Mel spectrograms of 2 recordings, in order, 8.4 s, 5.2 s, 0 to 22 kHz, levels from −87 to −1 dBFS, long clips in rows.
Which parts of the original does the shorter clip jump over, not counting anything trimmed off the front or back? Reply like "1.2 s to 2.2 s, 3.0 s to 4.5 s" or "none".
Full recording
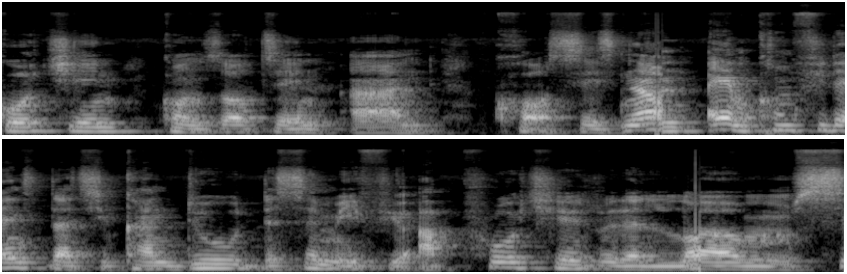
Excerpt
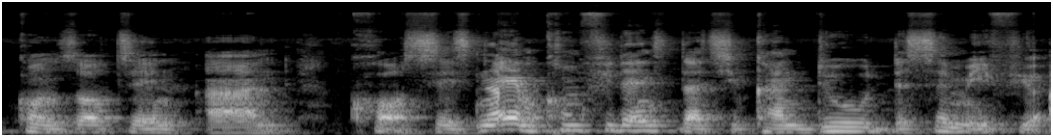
3.2 s to 3.5 s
